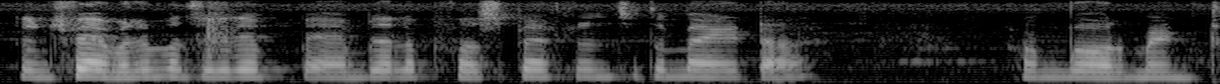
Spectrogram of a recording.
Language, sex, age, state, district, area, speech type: Goan Konkani, female, 30-45, Goa, Murmgao, rural, spontaneous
